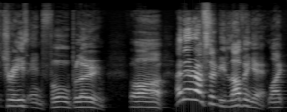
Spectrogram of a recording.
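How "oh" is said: ordinary talk, nothing marked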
